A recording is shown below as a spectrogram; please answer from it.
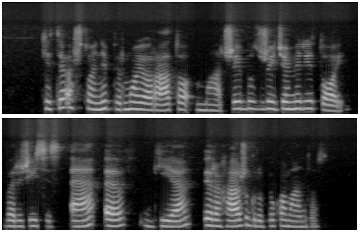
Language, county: Lithuanian, Kaunas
